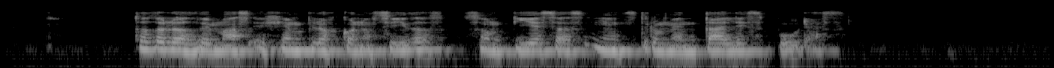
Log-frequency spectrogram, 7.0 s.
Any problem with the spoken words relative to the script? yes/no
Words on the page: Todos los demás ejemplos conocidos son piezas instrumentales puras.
no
